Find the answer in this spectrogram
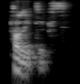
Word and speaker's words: politics: Politics. Politics. L'accent est sur la première syllabe, politics.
